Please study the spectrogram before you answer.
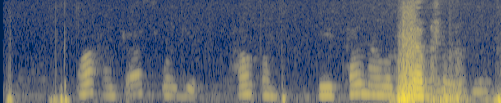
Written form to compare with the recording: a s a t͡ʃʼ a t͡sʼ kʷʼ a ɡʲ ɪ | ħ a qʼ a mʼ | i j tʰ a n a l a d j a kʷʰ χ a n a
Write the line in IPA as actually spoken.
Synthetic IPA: a ħ a t͡ʃʼ a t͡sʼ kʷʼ a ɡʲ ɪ | ħ a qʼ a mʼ | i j tʰ a n a l a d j a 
